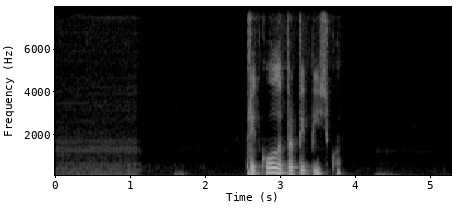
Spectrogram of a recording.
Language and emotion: Russian, neutral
